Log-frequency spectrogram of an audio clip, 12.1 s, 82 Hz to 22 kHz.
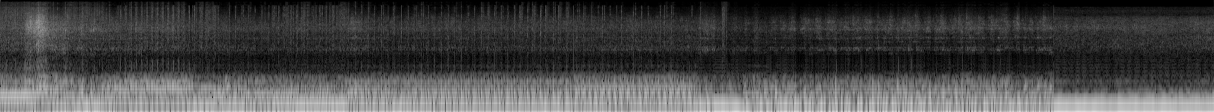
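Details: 1970 Dodge Charger, 383 big block V8, after installing Flowmaster American Thunder exhaust with Super 40 mufflers and H-pipe: deep, loud burbling idle climbing and falling with throttle blips, even and strong; healthy.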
